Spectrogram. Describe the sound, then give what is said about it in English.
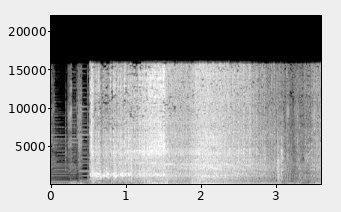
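A tractor's diesel engine cranks and catches about half a second in, then rumbles up into a loud, steady running idle with some revving, with no one talking. “And remember now, that's the correct engine for my favourite tractor.”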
